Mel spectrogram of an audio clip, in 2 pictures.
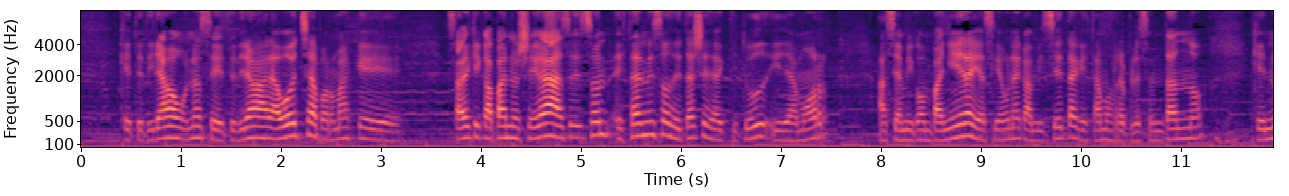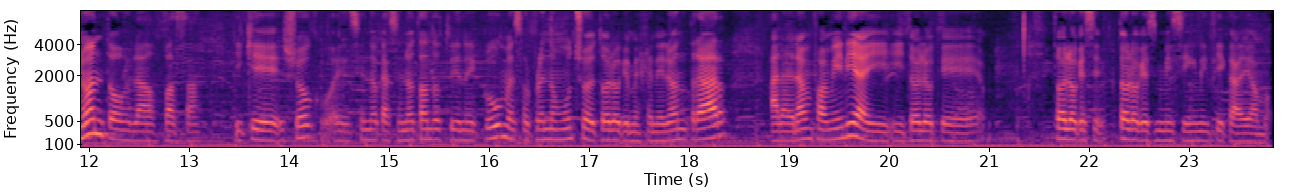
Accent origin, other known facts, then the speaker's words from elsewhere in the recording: Bahía Blanca, Buenos Aires Province, Argentina; yo soy de Bahía Blanca y hace mucho que no me sentía en familia estando en un club, que eso sí me pasaba en mi club de Bahía Blanca, yo jugaba en Sportiva.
